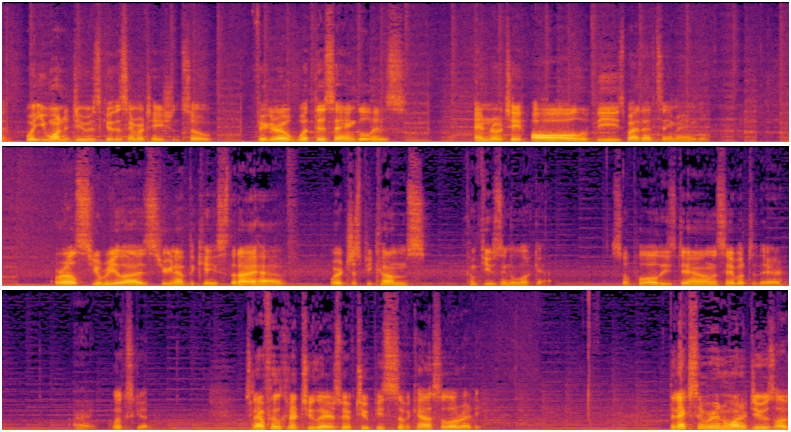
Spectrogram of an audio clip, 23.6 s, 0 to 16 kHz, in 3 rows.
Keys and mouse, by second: 4.1-6.2 middle drag, 7.0-8.7 drag, 9.9 click, 10.9-11.9 drag, 11.9 KP_1, 13.3-14.7 drag, 14.8 click, 15.0 Tab, 19.1-20.4 middle drag, 21.6-22.7 middle drag.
